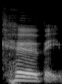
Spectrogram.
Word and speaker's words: Kirkby: So yeah, I live in there's an area where I live not far from me called Kirby, right? And it's spelled Kirkby.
